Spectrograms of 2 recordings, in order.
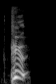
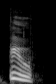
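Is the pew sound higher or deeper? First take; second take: higher; deeper. First: The sound effect is higher and lighter. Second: The sound effect is deeper and heavier.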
